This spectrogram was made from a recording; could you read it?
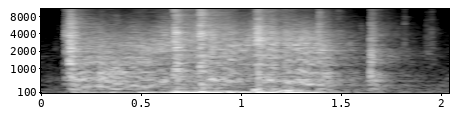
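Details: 1970 Oldsmobile Cutlass V8, sat about 15 years: quick uneven chug for about a second and a half, never catches, dies away. Crank no start; suspected fuel starvation, carb bowls possibly not filling, later fuel poured in.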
